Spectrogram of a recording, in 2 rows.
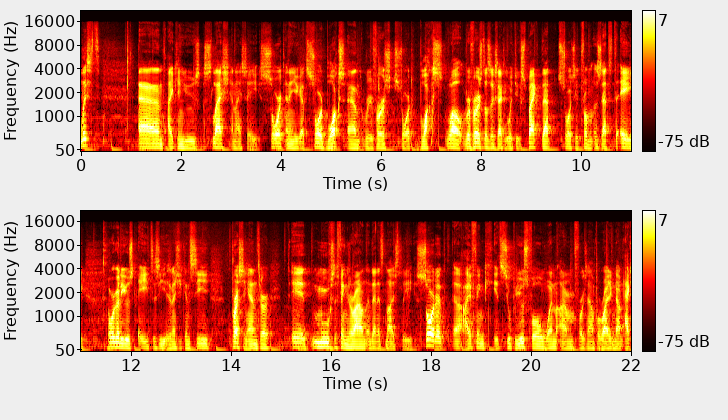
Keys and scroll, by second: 2.4-3.6 typing.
